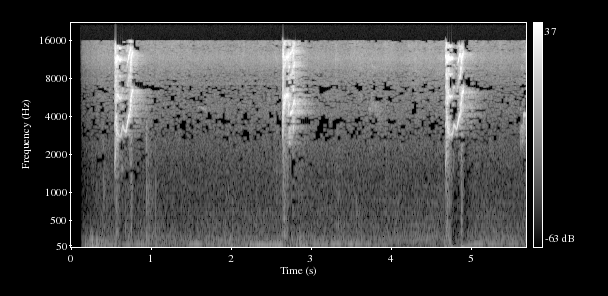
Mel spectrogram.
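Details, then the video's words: Young lovebird, about three and a half months old, kept as a pet bird during mental training: three short, piercing high chirps spaced about two seconds apart, each a quick downward-bending shriek, over quiet low hum. "Melatih mental burung lovebird paud dan akhirnya muncul ngekek nya"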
